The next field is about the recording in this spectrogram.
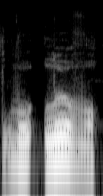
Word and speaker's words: Louisville: And that is pronounced Louisville. – Louisville. – That's Louisville.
